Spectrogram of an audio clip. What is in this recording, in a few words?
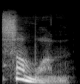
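"someone", British English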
